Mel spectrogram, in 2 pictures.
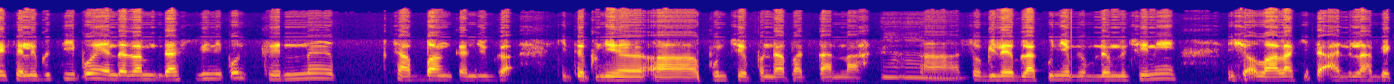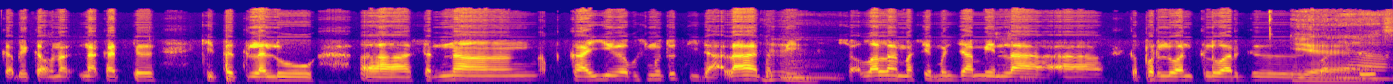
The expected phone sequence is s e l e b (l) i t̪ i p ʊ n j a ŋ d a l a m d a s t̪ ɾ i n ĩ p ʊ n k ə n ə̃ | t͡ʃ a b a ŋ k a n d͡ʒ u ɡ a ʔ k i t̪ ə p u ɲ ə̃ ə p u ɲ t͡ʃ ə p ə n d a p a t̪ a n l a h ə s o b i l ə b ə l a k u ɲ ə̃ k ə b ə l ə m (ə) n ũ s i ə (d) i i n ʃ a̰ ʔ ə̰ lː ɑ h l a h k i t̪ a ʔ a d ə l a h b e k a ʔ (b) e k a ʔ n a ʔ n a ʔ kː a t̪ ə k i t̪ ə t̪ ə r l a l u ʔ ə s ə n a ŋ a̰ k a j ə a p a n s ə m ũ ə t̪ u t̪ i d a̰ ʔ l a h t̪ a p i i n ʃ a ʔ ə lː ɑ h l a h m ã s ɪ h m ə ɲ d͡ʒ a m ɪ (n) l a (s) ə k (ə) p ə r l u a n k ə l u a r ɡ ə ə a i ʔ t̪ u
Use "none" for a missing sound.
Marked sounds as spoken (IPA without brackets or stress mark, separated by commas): ɾ, ə, n, b, n, h, ə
